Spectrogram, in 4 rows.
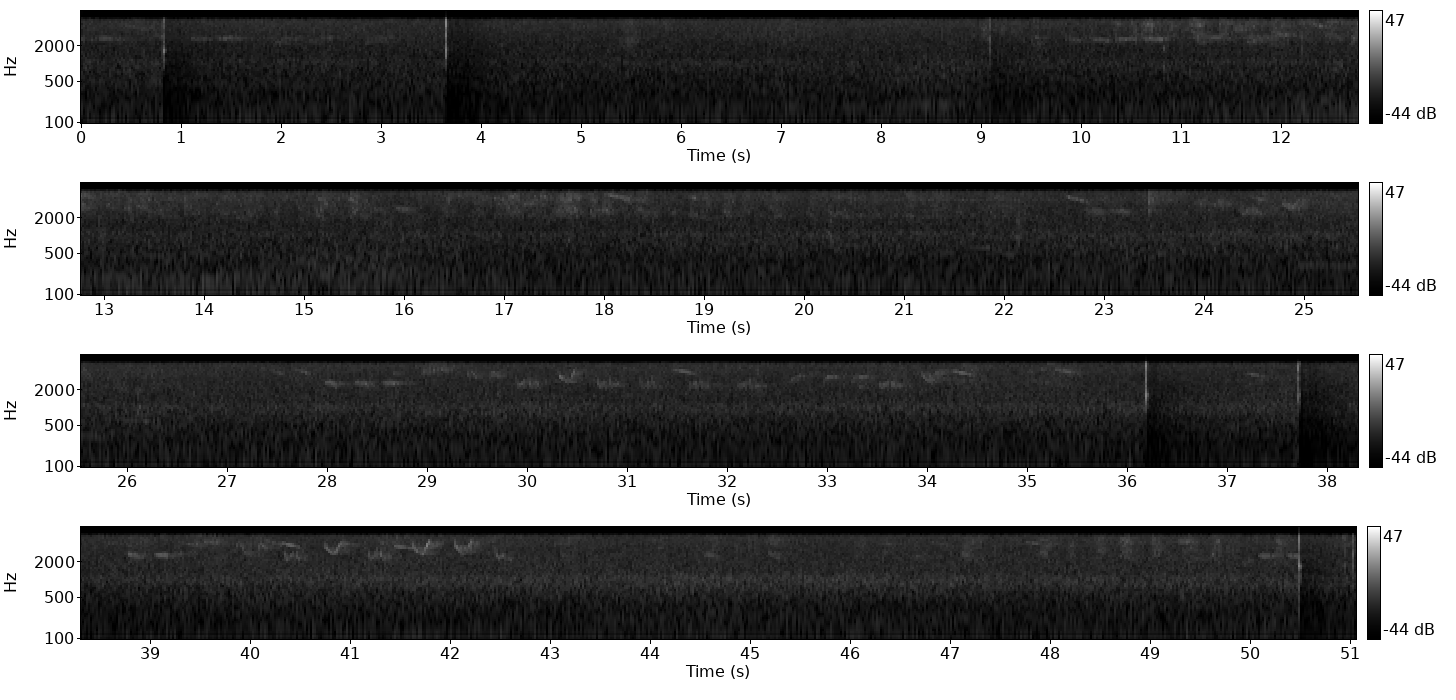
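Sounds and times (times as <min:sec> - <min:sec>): small birds chirping: 0:09.0 - 0:26.4, 0:38.7 - 0:45.4, 0:46.0 - 0:51.0.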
